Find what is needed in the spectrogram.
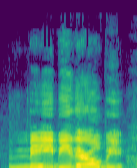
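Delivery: usual speaking voice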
